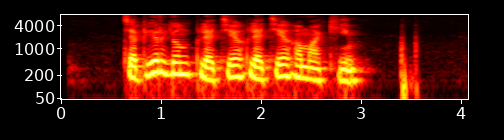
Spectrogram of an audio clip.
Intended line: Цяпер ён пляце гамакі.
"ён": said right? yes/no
yes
